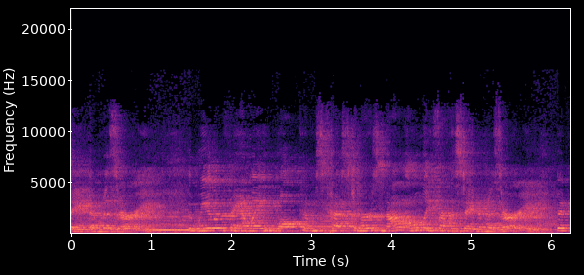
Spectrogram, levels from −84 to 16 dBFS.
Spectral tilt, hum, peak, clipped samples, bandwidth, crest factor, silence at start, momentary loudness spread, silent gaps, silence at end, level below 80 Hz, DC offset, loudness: -4.5 dB/octave; none; -2 dBFS; under 0.1%; 13 kHz; 12 dB; 0 s; 2 LU; none; 0 s; -40 dBFS; under 0.1%; -14 LUFS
